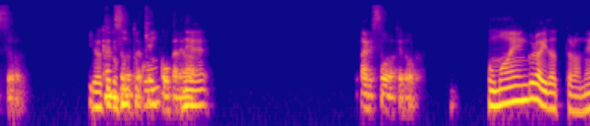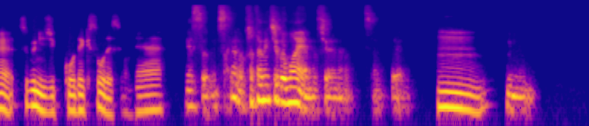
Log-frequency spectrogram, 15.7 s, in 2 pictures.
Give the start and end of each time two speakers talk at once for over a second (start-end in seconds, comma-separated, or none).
1.3-2.8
